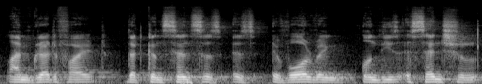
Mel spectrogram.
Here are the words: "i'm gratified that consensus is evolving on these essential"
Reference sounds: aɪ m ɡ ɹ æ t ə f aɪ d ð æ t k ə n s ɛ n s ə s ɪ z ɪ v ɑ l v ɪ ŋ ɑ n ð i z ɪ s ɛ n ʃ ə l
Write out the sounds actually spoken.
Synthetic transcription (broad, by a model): aɪ m ɡ ɹ æ t ə f aɪ d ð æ t k ə n s ɛ n s ə s ɪ z ɪ v ɑ l v ɪ ŋ ɑ n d i z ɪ s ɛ n ʃ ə l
